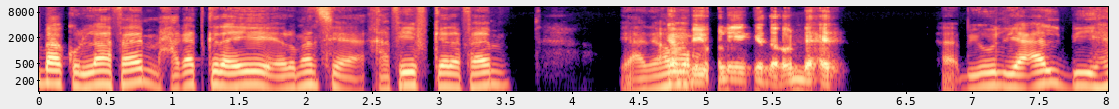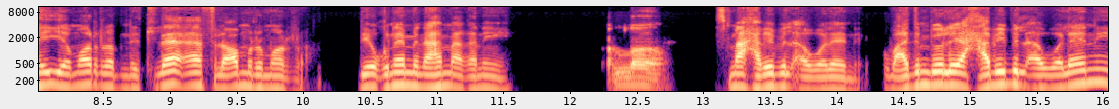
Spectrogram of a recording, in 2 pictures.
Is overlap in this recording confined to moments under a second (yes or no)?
yes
